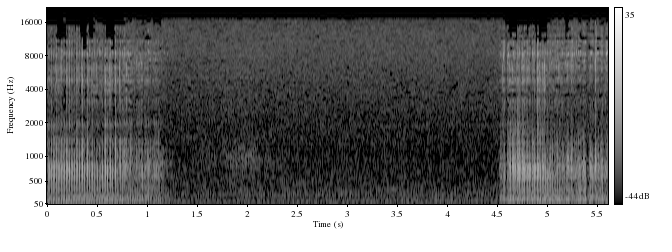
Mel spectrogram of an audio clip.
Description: This Shih Tzu sleeps and snores as soon as he lies down.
